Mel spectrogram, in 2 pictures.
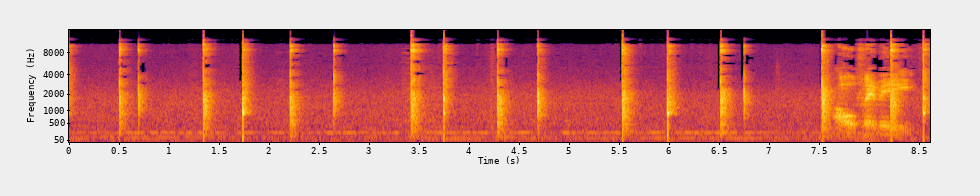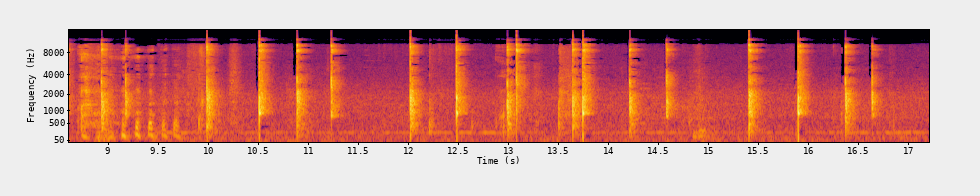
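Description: A ping pong ball clicks sharply back and forth on a table and paddles.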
